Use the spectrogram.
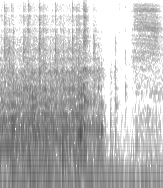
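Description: A sewing machine runs quietly and steadily, stitching a neckband onto a baby daygown around a curved neckline, then pauses briefly before a softer hum resumes.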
